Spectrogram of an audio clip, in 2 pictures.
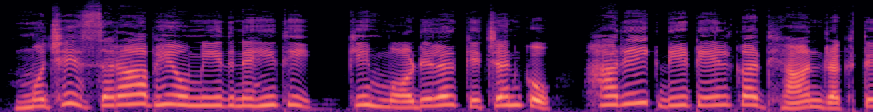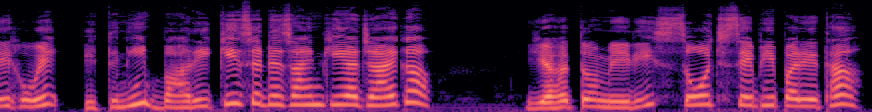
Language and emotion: Hindi, surprised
